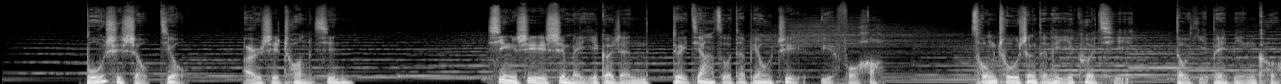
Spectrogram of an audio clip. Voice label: 男 纪录片 茶文化

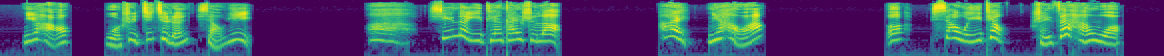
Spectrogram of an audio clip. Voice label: 女 男童声 机器人

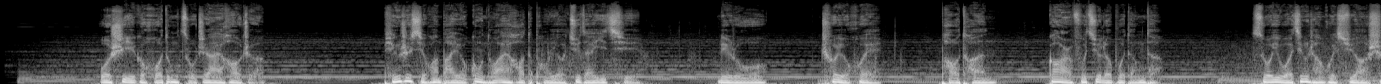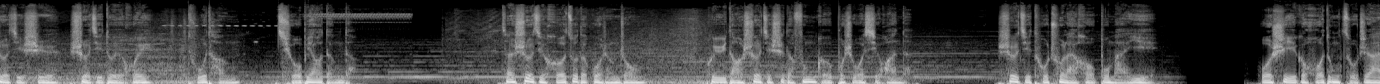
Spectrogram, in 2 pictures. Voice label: 男 独白 自述

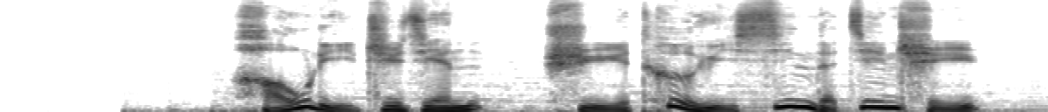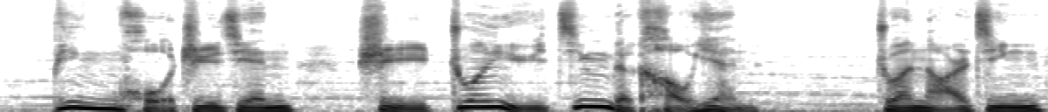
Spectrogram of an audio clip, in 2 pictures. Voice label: 男 企业宣传片; 安阳市铁路器材有限责任公司

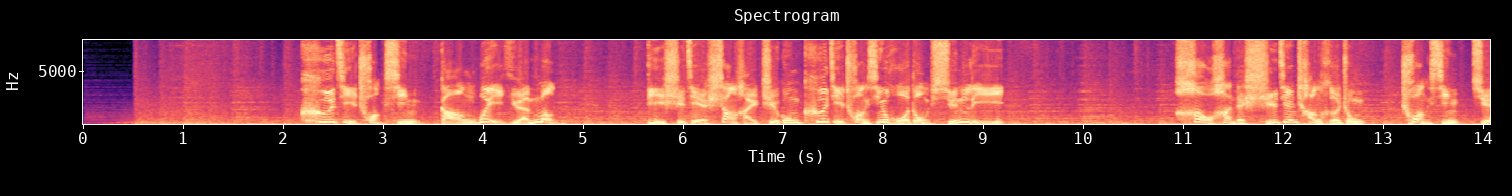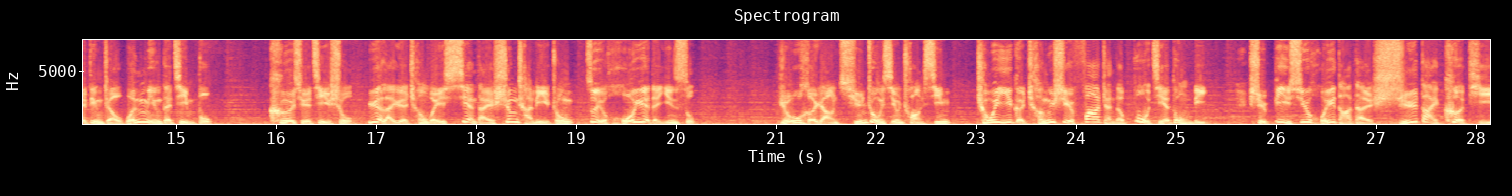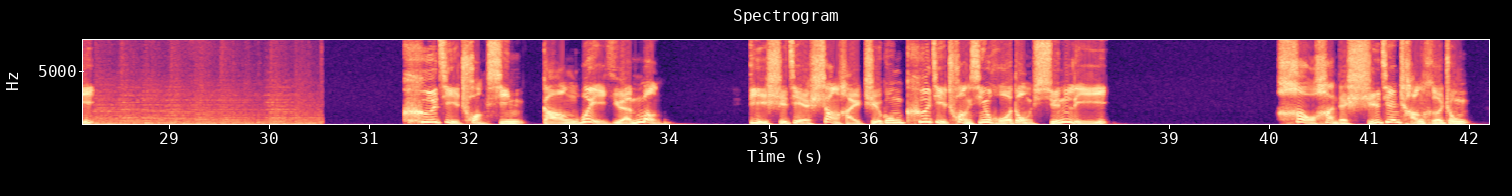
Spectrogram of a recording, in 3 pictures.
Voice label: 男 宣传片 激情 科技创新

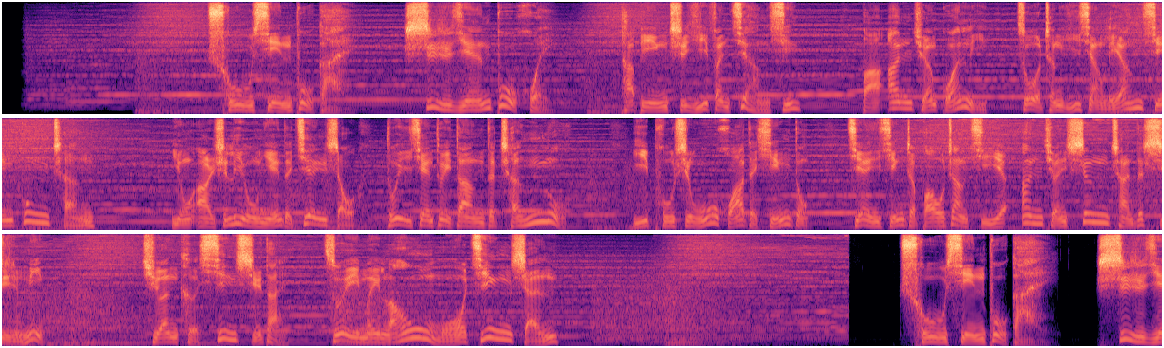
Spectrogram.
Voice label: 男 专题 劳模颁奖

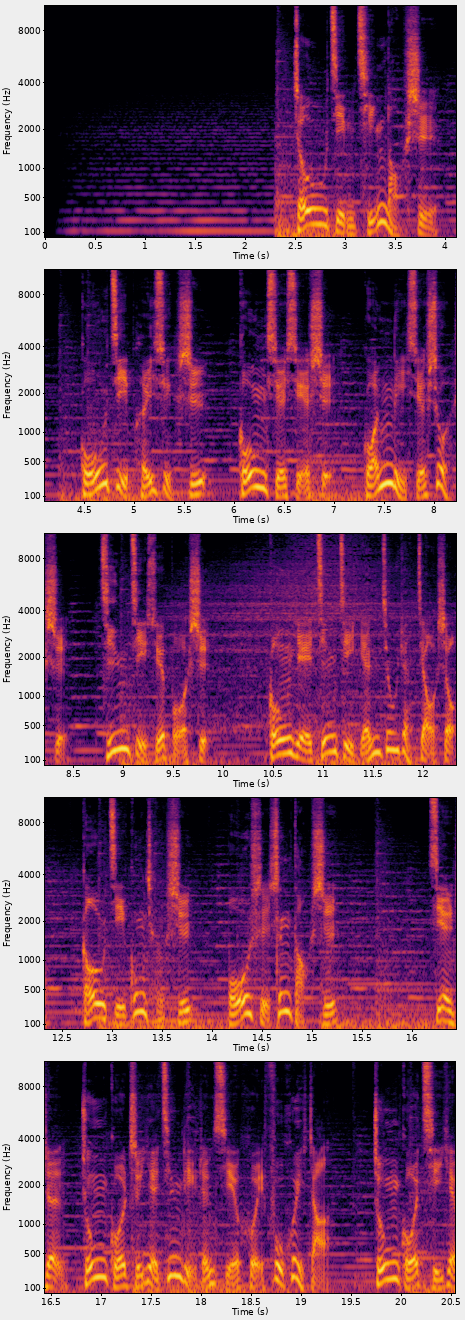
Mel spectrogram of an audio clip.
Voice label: 男 人物 严肃正式 老师介绍

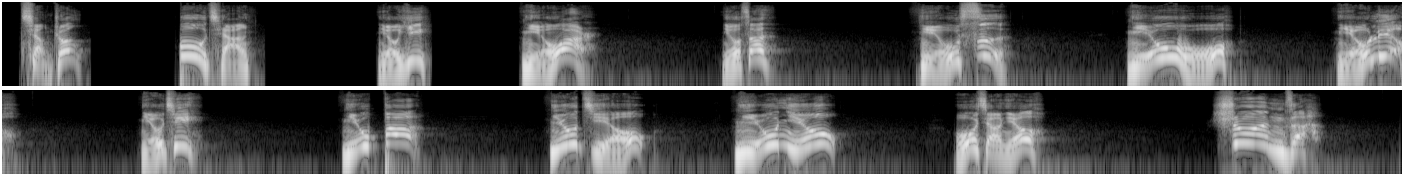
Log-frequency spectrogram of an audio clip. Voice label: 男, 棋牌游戏

